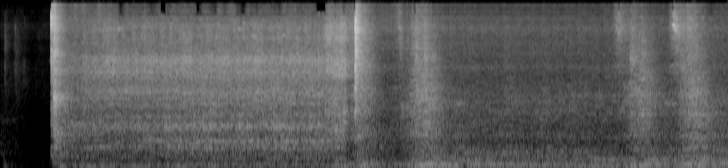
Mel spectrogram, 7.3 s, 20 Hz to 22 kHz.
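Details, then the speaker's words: 1971 Highboy truck cold start after a carburetor rebuild with the choke spring not installed. It runs rough, surging and sagging, and only idles if the choke is held closed, so the inoperative choke is confirmed as the cause. "So I got it to idle. If you can hold the choke closed, it'll idle. So the choke definitely is the issue."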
